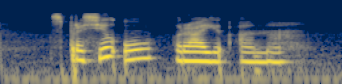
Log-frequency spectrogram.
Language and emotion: Russian, neutral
